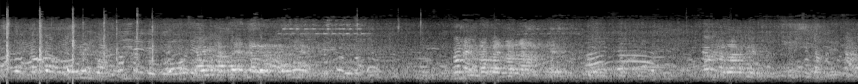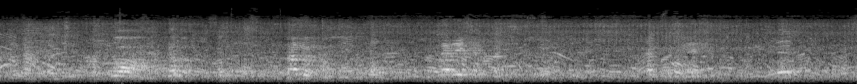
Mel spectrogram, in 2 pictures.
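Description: A man speaks with animation through a loudspeaker, echoing off buildings.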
